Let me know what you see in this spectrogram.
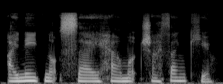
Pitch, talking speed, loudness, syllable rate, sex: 150 Hz, 240 wpm, -22 LUFS, 4.4 syllables/s, male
